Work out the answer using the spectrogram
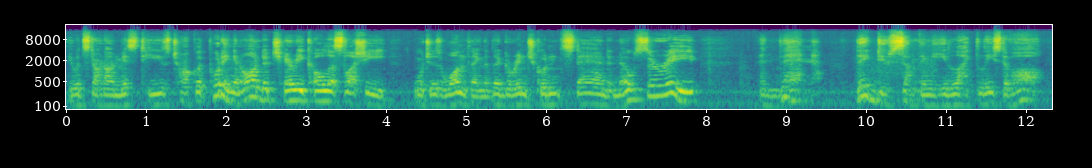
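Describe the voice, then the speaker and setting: Taking the storyteller's role, a man performs a rhyming Christmas tale with theatrical playfulness, his medium-pitched voice animated but measured in pace. The distant mic in this green-screen room picks up some background noise.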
